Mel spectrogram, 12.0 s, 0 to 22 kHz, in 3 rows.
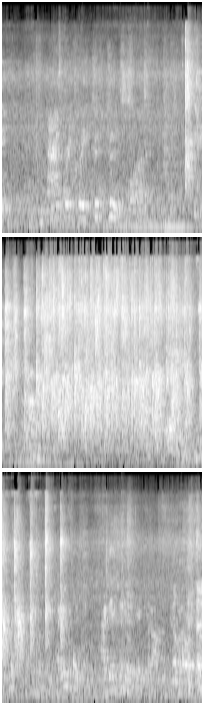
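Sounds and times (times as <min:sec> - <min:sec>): sharp individual claps: 0:03.6 - 0:09.4
audience applauding: 0:03.6 - 0:09.5.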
